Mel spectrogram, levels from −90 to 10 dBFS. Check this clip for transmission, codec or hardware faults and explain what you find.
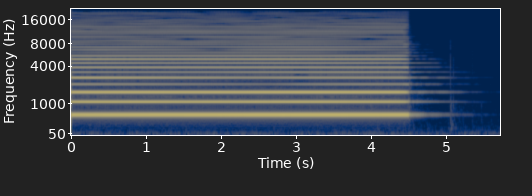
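No transmission or hardware faults are audible in this music.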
